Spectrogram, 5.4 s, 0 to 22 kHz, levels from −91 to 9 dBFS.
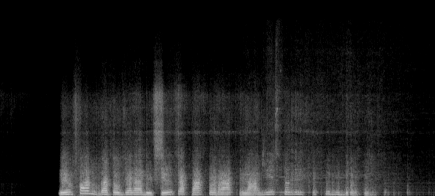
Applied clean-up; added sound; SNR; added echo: neural mask model RNNoise.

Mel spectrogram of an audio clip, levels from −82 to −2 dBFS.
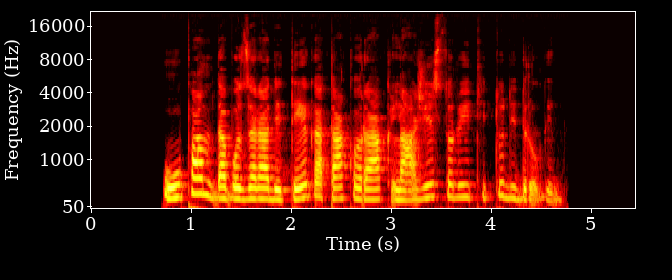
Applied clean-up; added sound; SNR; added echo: none; none; none; none.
